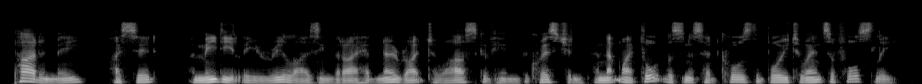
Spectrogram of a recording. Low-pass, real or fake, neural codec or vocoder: 7.2 kHz; real; none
